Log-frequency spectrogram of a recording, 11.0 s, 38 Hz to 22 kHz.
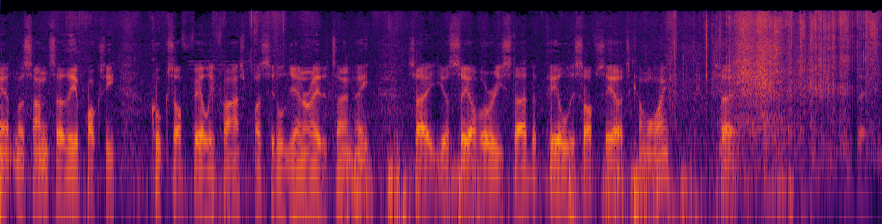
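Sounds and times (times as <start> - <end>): peel ply tearing rustle: 8.3 - 11.0.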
